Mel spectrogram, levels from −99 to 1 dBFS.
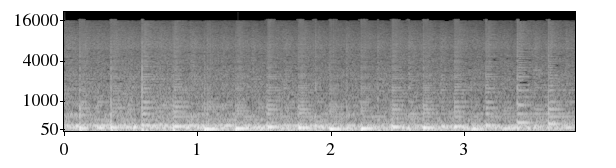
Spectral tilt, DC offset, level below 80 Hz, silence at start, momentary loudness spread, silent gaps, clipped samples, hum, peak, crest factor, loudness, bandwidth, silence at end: -6 dB/octave; under 0.1%; -22 dBFS; 0 s; 3 LU; none; under 0.1%; none; 0 dBFS; 14 dB; -15 LUFS; 17 kHz; 0 s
